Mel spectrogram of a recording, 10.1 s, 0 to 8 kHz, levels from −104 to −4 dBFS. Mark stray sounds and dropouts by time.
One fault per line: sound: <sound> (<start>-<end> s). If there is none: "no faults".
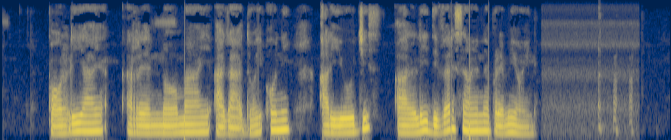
sound: laugh (9.0-9.5 s)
